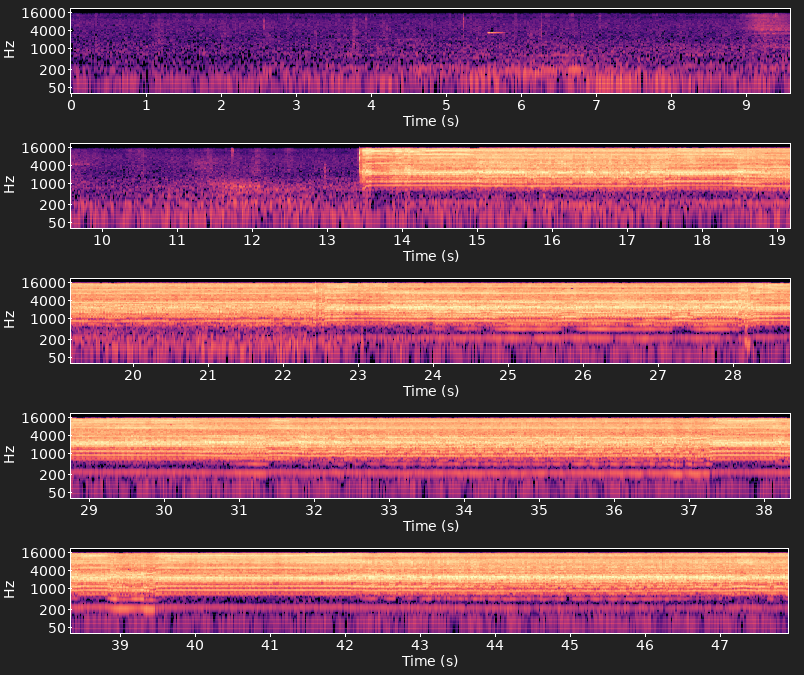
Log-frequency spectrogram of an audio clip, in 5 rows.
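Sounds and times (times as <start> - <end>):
rotary tool whining: 13.4 - 47.9.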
